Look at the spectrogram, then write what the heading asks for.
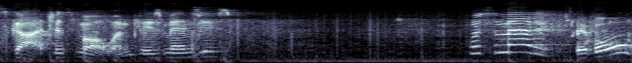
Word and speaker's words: Menzies: A small one, please, Menzies. What's the matter? If all these Atlantic packs are to go through, you Yanks will have to learn to speak the King's English. And Menzies is pronounced Mingus.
